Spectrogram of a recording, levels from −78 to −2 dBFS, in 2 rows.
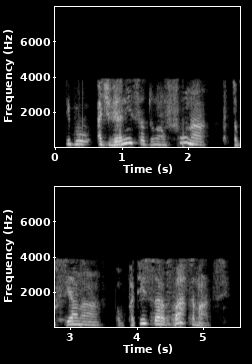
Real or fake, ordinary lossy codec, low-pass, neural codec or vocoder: fake; AAC, 16 kbps; 7.2 kHz; vocoder, 44.1 kHz, 128 mel bands, Pupu-Vocoder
